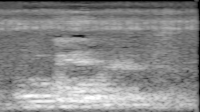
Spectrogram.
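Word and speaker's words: Eoghan: E-O-G-H-A-N. Okay. Owen. Owen. It's the Irish version of Owen.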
